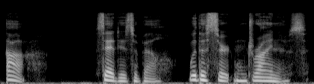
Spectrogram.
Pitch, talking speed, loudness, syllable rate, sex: 165 Hz, 135 wpm, -20 LUFS, 4.6 syllables/s, female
